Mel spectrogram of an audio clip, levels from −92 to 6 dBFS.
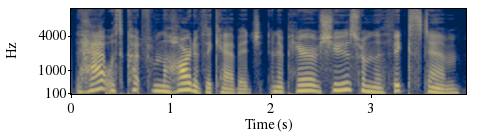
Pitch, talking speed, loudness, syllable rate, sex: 195 Hz, 290 wpm, -18 LUFS, 5.5 syllables/s, female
